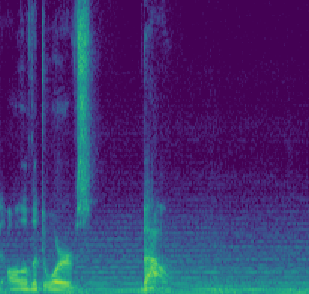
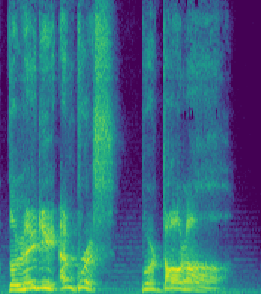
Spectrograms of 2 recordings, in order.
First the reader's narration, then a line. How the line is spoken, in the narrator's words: calls out loudly and clearly to all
